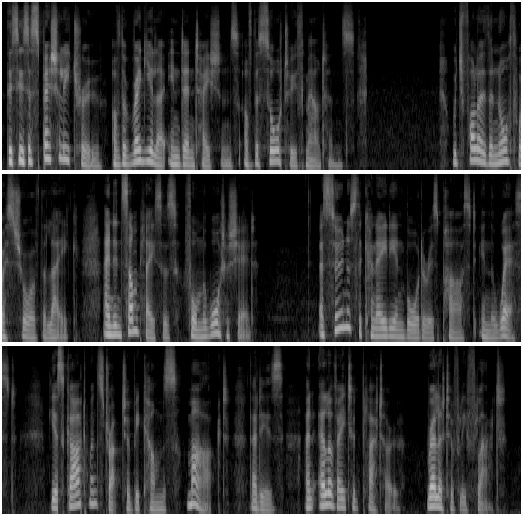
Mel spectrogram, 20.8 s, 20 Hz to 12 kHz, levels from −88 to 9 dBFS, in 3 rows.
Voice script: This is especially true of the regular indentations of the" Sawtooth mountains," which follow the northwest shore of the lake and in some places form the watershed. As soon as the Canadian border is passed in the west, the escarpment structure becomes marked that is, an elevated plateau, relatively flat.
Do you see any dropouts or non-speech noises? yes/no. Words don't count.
no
